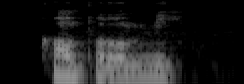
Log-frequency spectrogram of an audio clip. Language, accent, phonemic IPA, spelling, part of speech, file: French, Canada, /kɔ̃.pʁɔ.mi/, compromît, verb, LL-Q150 (fra)-compromît.wav
- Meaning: third-person singular imperfect subjunctive of compromettre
